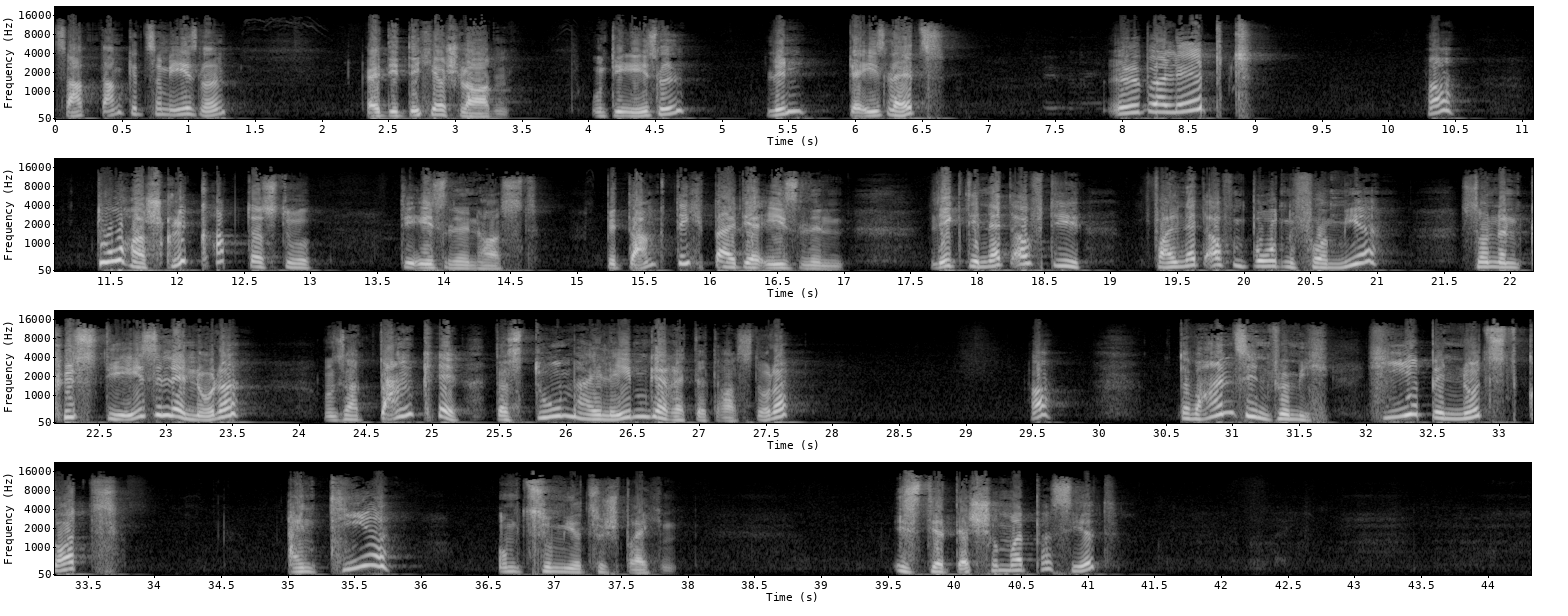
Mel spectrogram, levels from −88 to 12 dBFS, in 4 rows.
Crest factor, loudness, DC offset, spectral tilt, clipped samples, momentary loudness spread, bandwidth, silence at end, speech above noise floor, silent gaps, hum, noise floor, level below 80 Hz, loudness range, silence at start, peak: 16 dB; -16 LUFS; under 0.1%; -3.5 dB/octave; under 0.1%; 10 LU; 16.5 kHz; 3.15 s; 51 dB; none; none; -67 dBFS; -50 dBFS; 6 LU; 0 s; -2 dBFS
